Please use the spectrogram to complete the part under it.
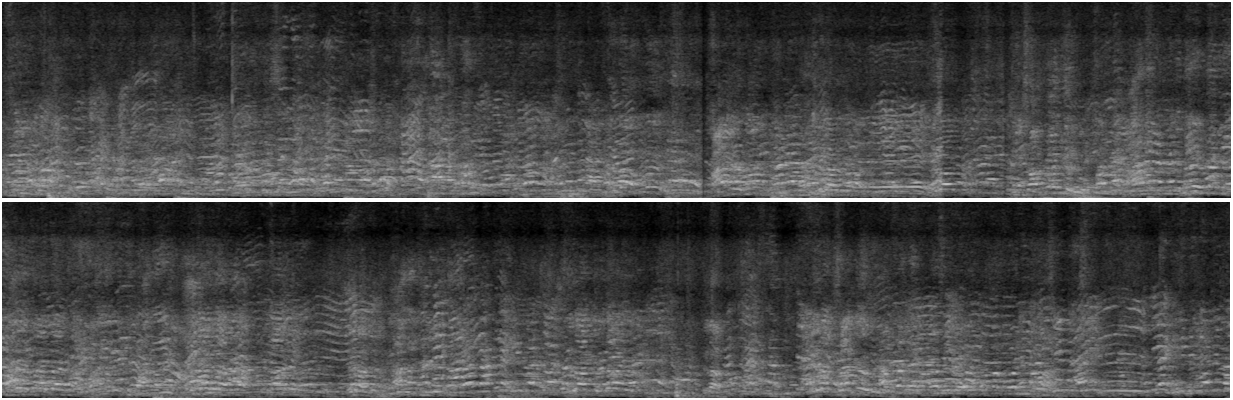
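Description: A large crowd of children chatter and shout excitedly in a room.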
